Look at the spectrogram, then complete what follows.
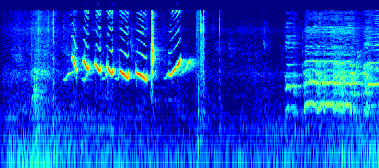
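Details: Common iora singing steadily, used as a lure to get untrained birds and birds that have stopped singing to sing: a rapid run of six bright, slurred whistles that step downward, then a rising note, followed by a softer harmonic chatter.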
